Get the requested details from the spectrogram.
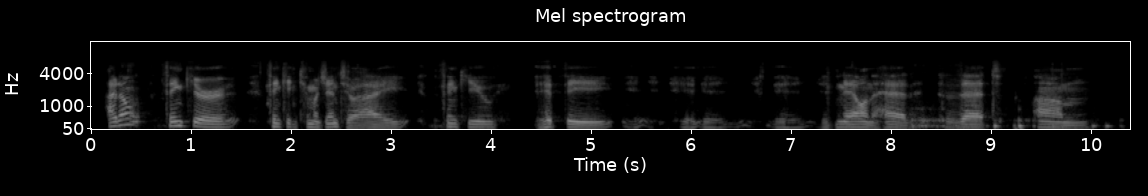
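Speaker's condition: Stuttering; adult stuttering; stutters openly during recorded interview; part-word repetitions like c- c-, frequent uh interjections before words, breaks mid-word; blocks

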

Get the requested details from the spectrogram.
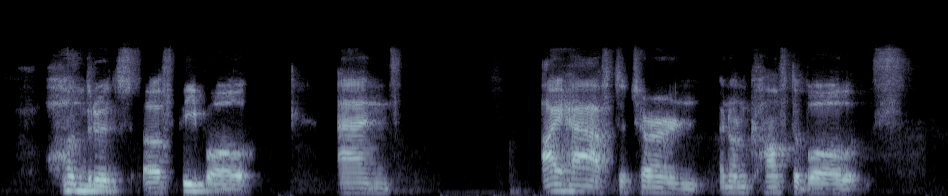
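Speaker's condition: Stutter; audible stutter now, unusual sound, listeners react with surprise, confusion or discomfort; prolonged sounds, blocks

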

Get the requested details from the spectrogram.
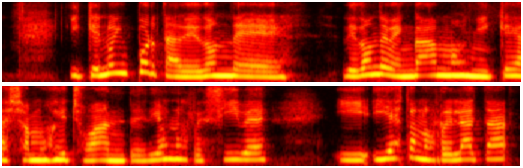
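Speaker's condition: No condition

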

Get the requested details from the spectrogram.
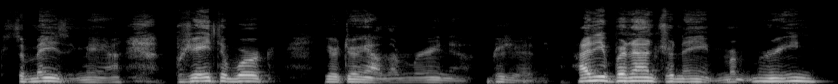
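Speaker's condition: Brain injury and stroke; near-fatal; speech deficit

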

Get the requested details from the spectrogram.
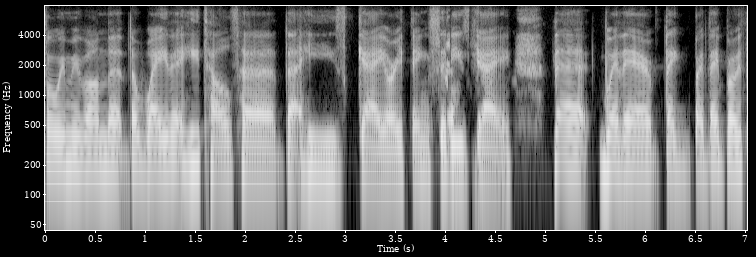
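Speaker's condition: No condition

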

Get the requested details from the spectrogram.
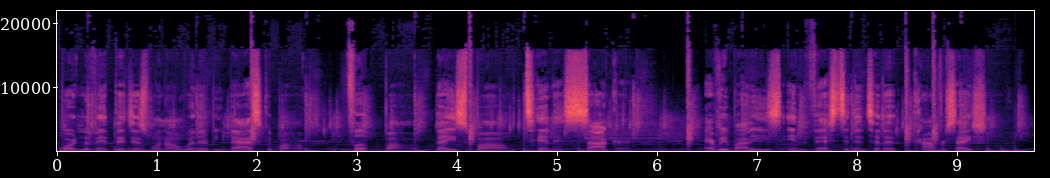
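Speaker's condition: No condition

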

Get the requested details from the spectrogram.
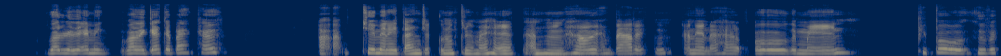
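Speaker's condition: Deafness; hearing loss

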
